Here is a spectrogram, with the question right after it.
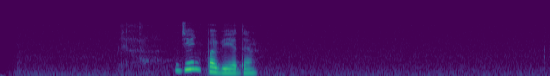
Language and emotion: Russian, sad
